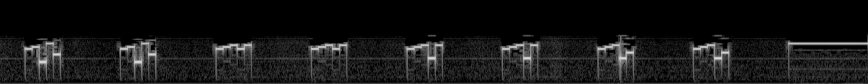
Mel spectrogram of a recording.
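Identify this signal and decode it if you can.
Five-tone selective call (ZVEI), heard as quick runs of five tones, tones of about 70 ms. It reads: 89115 89115 89080 89080 89030 89030 89036 89036
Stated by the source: ZVEI five-tone call received by SDR.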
